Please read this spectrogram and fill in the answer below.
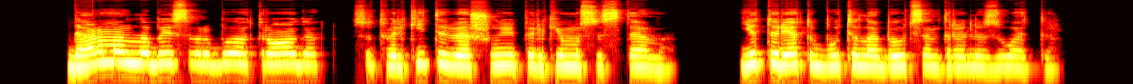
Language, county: Lithuanian, Vilnius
